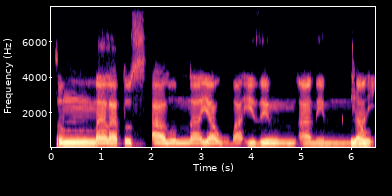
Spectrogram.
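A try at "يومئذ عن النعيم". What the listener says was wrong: Yauma idzin, jangan ditahan. Yauma idzin anin na'im.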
